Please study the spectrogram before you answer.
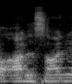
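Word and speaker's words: Adesanya: Is it Israel Adisagna? Am I pronouncing that right?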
